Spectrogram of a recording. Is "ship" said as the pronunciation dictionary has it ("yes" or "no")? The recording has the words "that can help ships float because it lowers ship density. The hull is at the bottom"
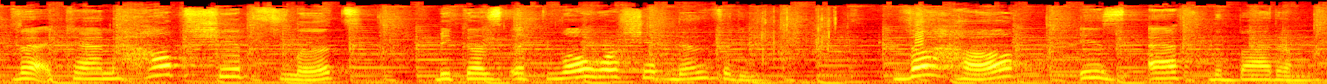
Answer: yes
